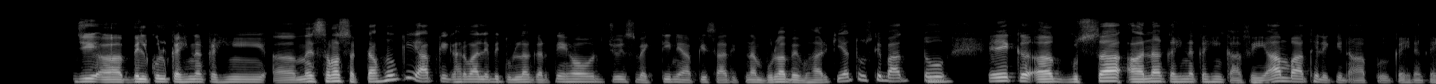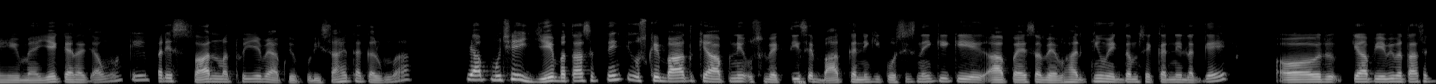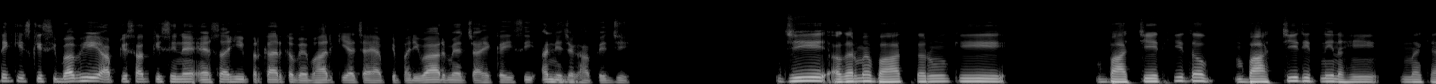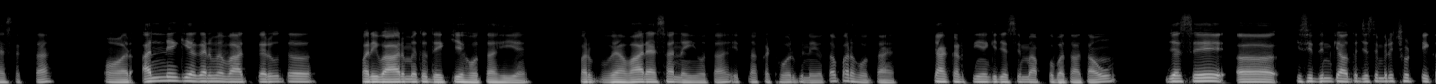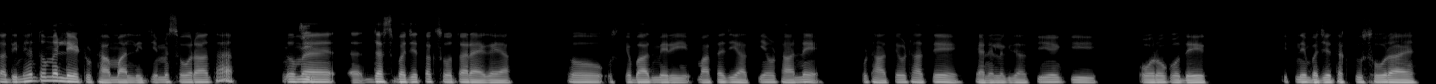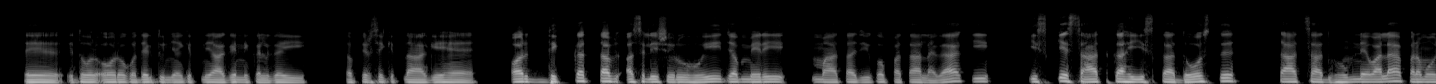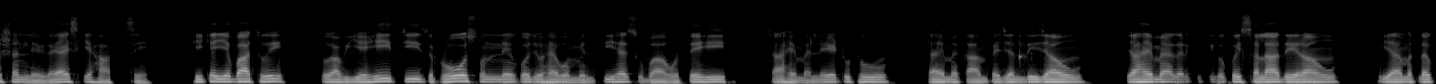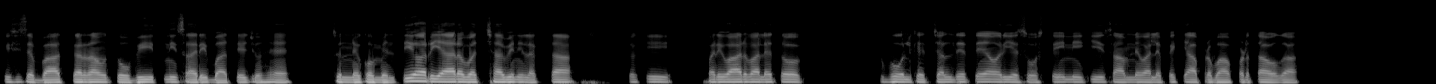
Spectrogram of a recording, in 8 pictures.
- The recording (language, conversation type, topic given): Hindi, advice, दूसरों की सफलता से मेरा आत्म-सम्मान क्यों गिरता है?
- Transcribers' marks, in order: other noise; tapping; "किसी" said as "कैसि"; in English: "लेट"; in English: "प्रमोशन"; in English: "लेट"; other background noise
